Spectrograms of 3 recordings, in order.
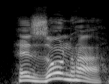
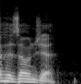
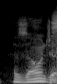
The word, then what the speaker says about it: Hezonja: Mario Hezonja. – It's close. It was Mario Hezonja. – Hezonja. So, the J was like... – It's either Hezonja or Hezonja.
